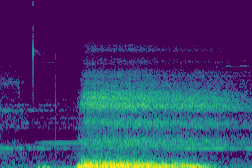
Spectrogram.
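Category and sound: human body sound, slow deep breathing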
